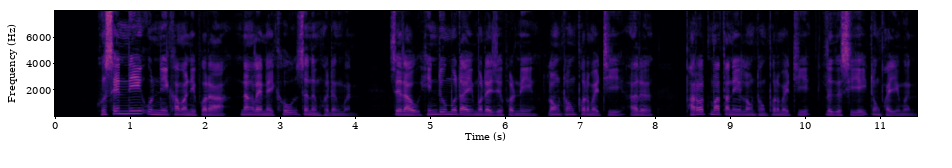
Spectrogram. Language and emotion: Bodo, neutral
